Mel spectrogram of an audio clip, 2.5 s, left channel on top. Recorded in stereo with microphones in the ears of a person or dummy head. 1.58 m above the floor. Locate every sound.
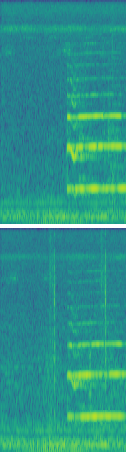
1.3 s a trumpet: 55° left (ahead or behind), 4 m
